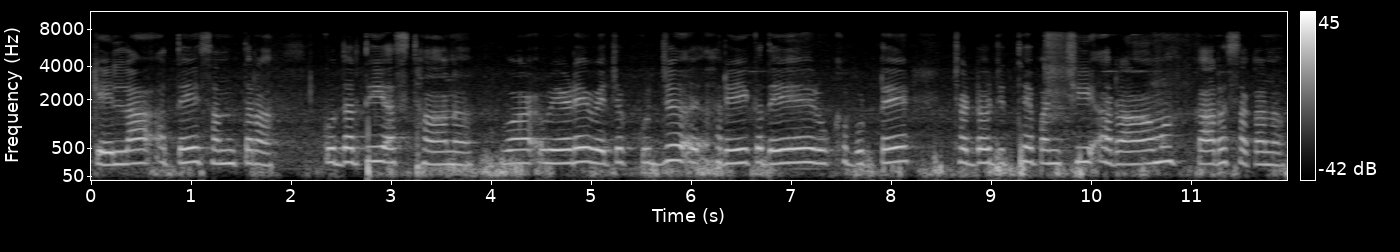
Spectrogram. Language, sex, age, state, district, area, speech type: Punjabi, female, 30-45, Punjab, Mansa, urban, spontaneous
